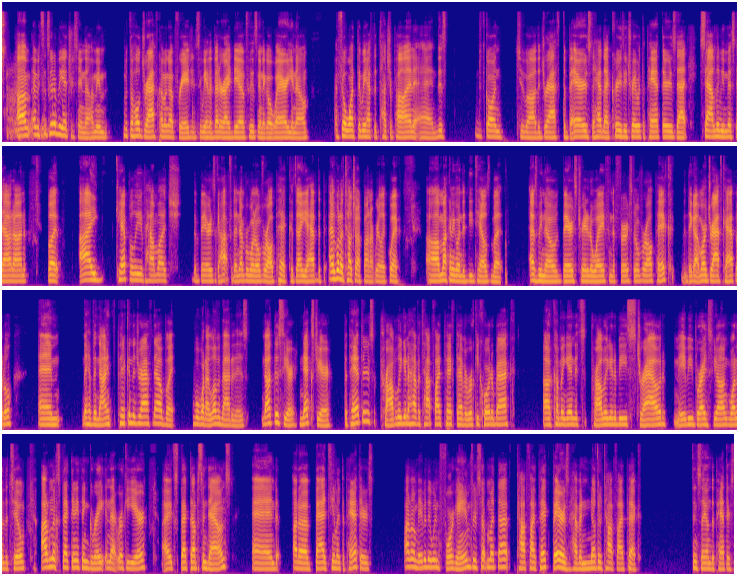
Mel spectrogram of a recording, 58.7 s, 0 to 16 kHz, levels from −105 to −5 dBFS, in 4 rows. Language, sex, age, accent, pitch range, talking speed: English, male, 20-39, American, 140-165 Hz, 220 wpm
